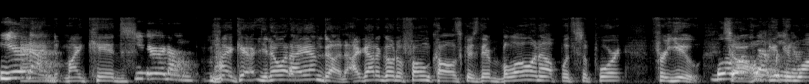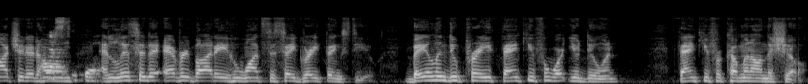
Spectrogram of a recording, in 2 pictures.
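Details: Adult man speaking, broadcast audio; normal speech.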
